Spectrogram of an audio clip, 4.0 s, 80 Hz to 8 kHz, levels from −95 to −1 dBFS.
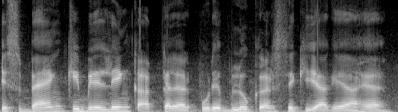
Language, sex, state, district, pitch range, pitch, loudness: Hindi, male, Arunachal Pradesh, Lower Dibang Valley, 125-145 Hz, 135 Hz, -14 LUFS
